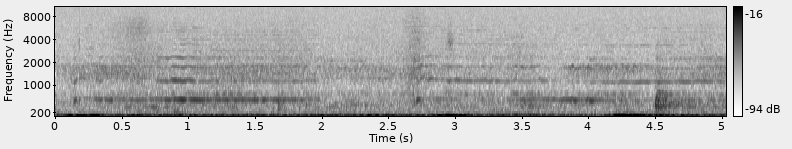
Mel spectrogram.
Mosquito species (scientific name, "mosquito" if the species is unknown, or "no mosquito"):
Anopheles funestus s.s.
